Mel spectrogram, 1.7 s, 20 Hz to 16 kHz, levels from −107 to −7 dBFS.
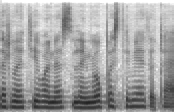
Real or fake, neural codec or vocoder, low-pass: fake; codec, 44.1 kHz, 7.8 kbps, DAC; 14.4 kHz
